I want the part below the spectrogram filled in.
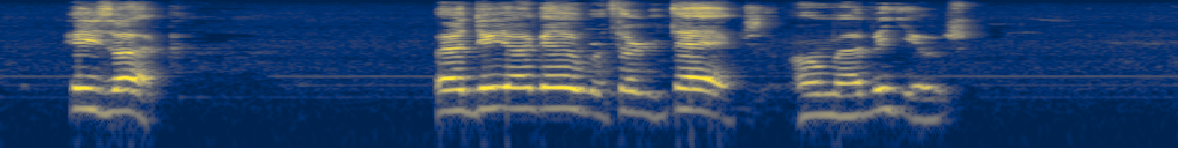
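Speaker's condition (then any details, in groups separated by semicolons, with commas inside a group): Cerebral palsy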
